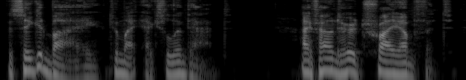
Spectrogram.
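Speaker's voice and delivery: usual speaking voice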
